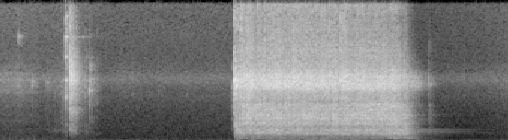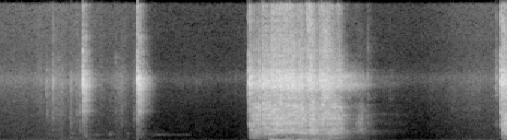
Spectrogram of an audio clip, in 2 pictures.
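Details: Honda bobber build, first start after engine was opened up, running the OEM carburetor after twin carbs failed: several short bursts as it catches and revs briefly between pauses, firing cleanly; normal startup, no oil leaks.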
